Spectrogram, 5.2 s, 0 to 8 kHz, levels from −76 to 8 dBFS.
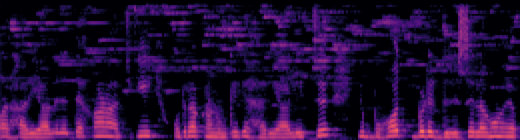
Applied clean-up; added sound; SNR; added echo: classical method log-MMSE.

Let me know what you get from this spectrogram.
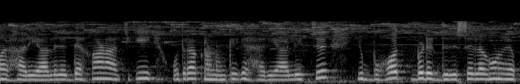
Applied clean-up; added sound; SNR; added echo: none; Wind chime; 17 dB; none.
